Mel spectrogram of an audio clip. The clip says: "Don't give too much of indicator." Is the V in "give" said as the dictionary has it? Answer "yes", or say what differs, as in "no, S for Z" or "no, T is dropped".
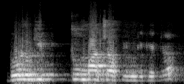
no, P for V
